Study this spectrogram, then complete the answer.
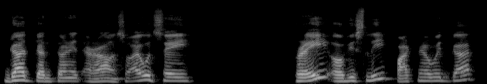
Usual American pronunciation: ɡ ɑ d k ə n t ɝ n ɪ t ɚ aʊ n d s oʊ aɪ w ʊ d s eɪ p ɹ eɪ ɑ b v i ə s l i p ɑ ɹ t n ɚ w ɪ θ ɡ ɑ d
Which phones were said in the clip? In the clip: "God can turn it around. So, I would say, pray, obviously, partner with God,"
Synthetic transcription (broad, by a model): ɡ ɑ d k ə n t ɝ n ɪ t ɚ aʊ n d s oʊ aɪ w ʊ d s eɪ p ɹ eɪ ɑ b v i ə s l i p ɑ ɹ t n ɚ w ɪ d ɡ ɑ d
